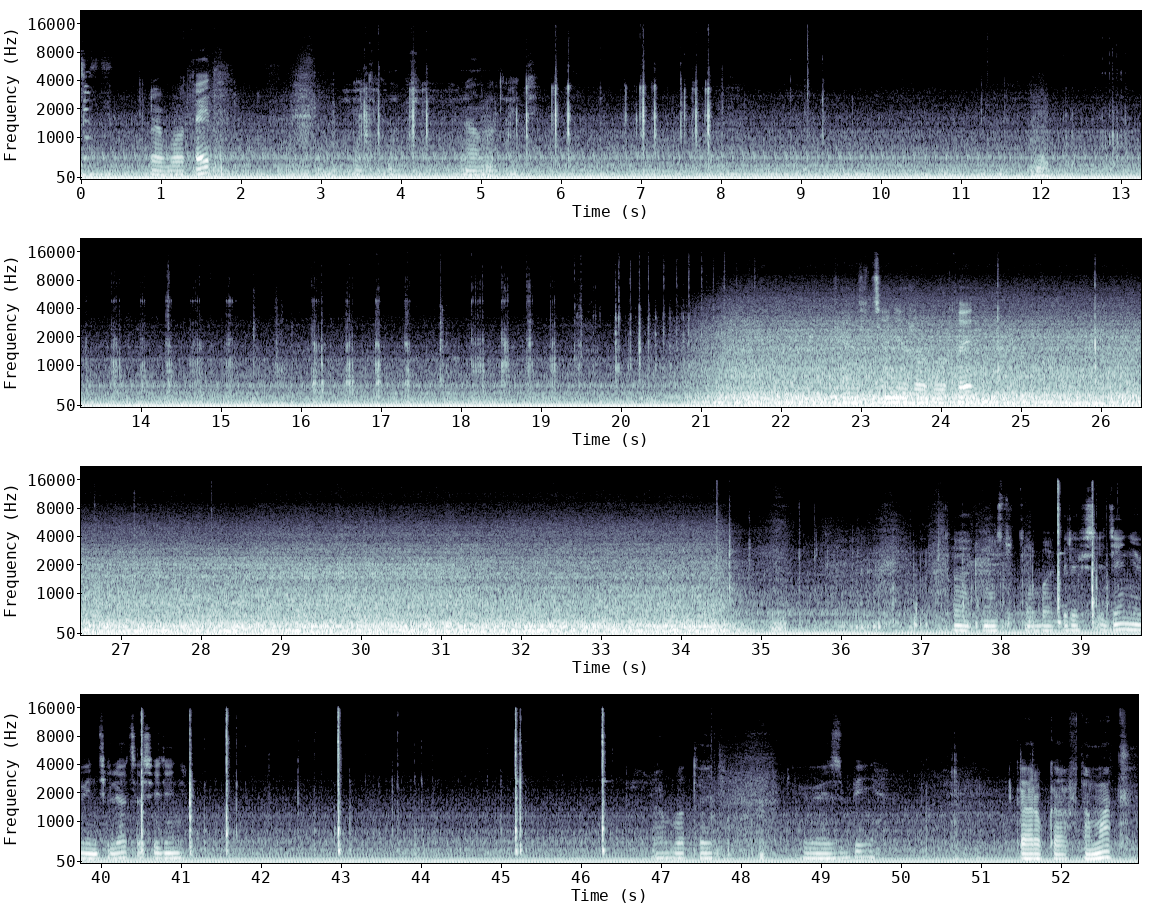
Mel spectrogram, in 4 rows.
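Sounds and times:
car blower fan blowing: 0:00.0 - 0:52.9
idling car hum: 0:00.0 - 0:52.9.

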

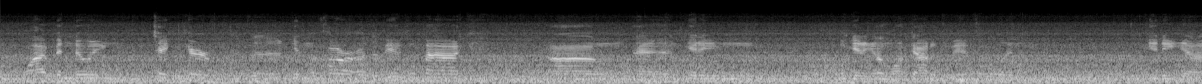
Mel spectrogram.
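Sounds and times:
engine and road noise in car: 0:00.0 - 0:12.0
man talking: 0:00.2 - 0:04.9, 0:05.5 - 0:07.6, 0:08.4 - 0:10.4, 0:11.4 - 0:12.0.

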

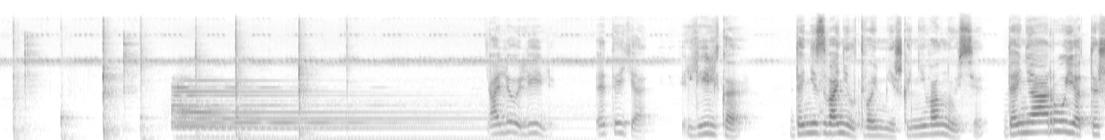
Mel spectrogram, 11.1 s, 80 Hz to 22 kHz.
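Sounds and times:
crickets chirring: 0:00.0 - 0:11.0
light knocks: 0:00.1 - 0:03.6.

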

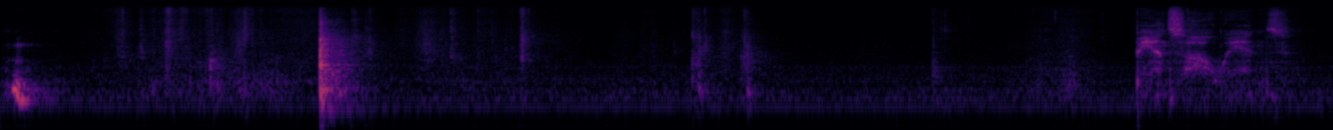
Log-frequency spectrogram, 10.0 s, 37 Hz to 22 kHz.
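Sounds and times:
person whispering: 0:08.5 - 0:09.8.

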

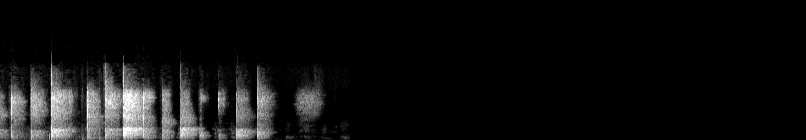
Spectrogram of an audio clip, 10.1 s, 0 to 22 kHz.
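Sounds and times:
people clapping: 0:00.0 - 0:03.5.

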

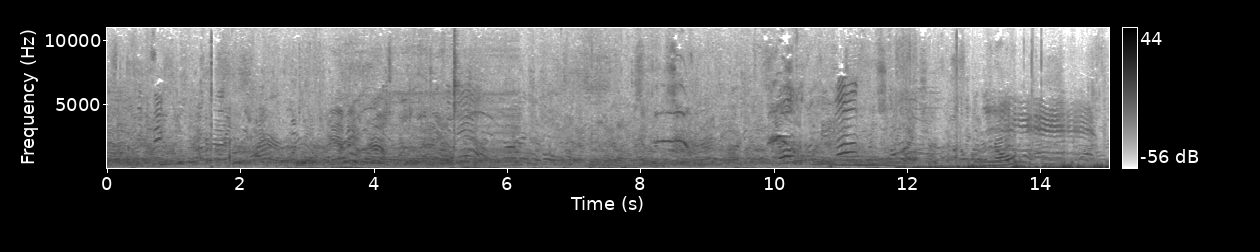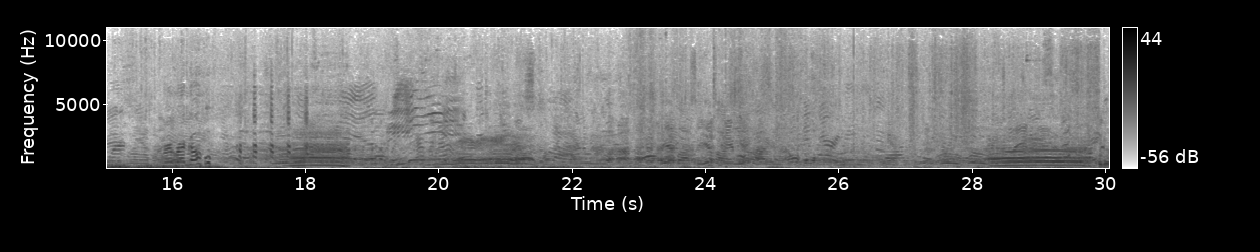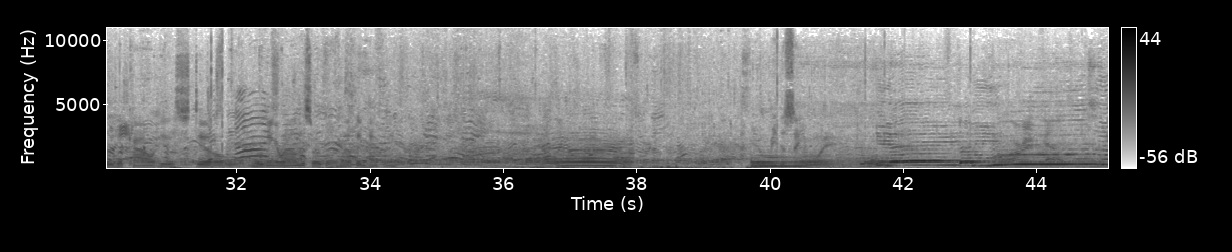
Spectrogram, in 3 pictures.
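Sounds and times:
crowd chatter: 0:00.0 - 0:45.0
people talking: 0:00.0 - 0:45.0
children calling out: 0:08.0 - 0:09.0, 0:09.8 - 0:12.1.

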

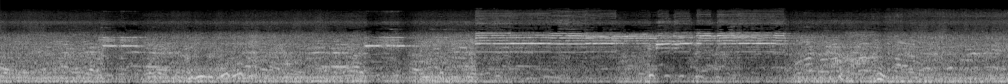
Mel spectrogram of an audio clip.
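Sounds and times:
crowd of voices: 0:00.0 - 0:10.0
motorcycle and car engines: 0:00.0 - 0:10.0.

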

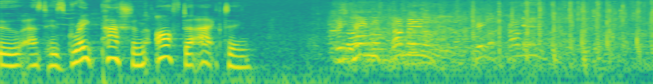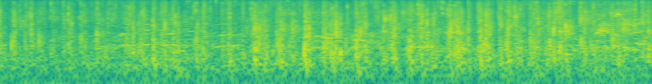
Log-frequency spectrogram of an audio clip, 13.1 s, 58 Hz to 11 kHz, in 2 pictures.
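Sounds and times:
people running in boots: 0:03.9 - 0:13.0.

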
